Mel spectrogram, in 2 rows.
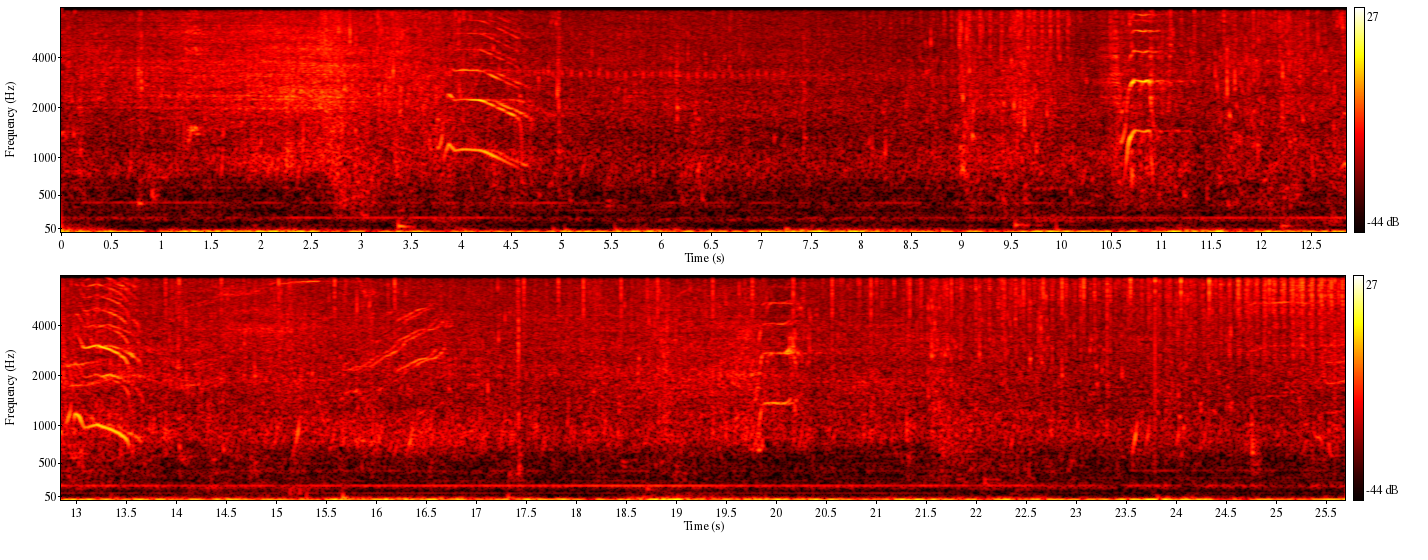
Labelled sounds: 3.8	4.8	killer whale, southern Alaska resident, 0.74 to 8.0 kHz
10.5	11.1	killer whale, southern Alaska resident, 0.46 to 8.0 kHz
12.8	13.7	killer whale, southern Alaska resident, 0.18 to 8.0 kHz
15.6	16.7	killer whale, southern Alaska resident, 1.0 to 5.9 kHz
19.8	20.3	killer whale, southern Alaska resident, 0.78 to 8.0 kHz

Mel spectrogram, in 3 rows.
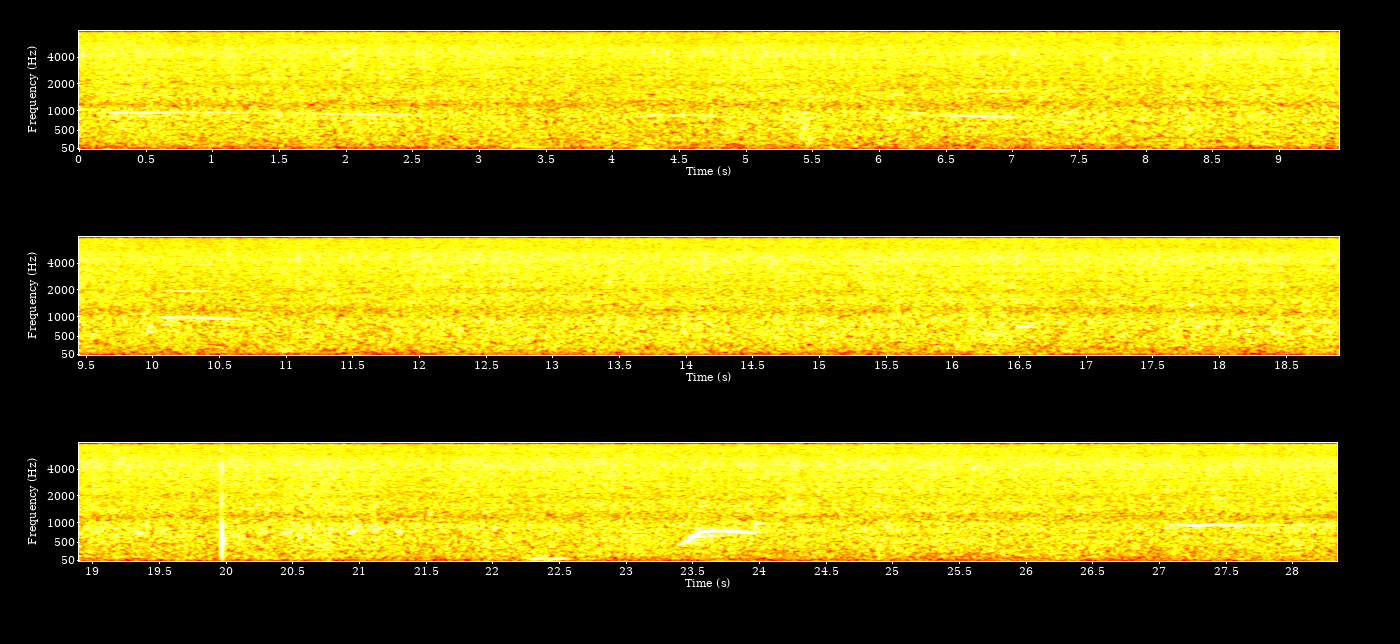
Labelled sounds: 0.2	0.6	humpback whale, 0.84 to 1.0 kHz
6.5	6.8	humpback whale, 0.78 to 0.94 kHz
10.0	10.6	humpback whale, 0.88 to 2.0 kHz
23.5	24.0	humpback whale, 0.78 to 0.88 kHz
27.0	27.6	humpback whale, 0.84 to 1.0 kHz

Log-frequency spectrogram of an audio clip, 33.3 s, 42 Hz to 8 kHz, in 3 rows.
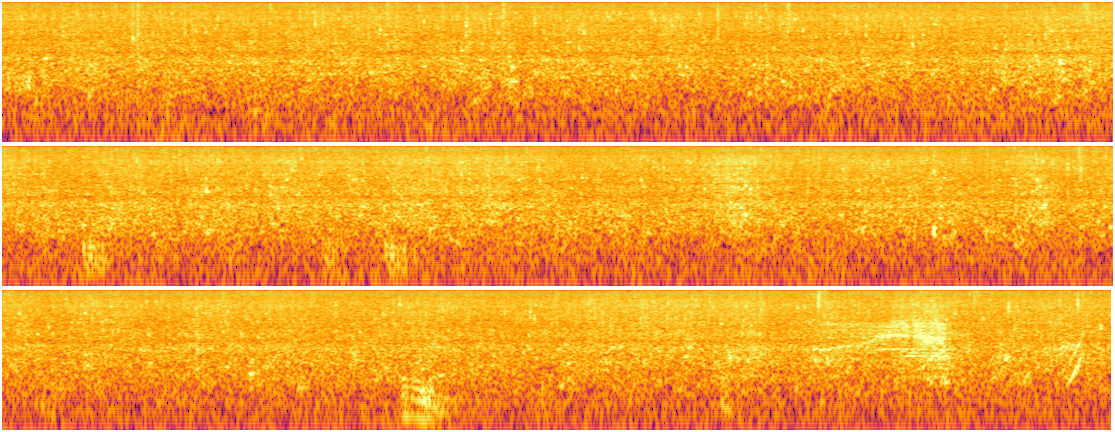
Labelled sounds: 30.9	31.7	humpback whale, 1.1 to 1.7 kHz
32.7	33.0	humpback whale, 0.78 to 1.2 kHz

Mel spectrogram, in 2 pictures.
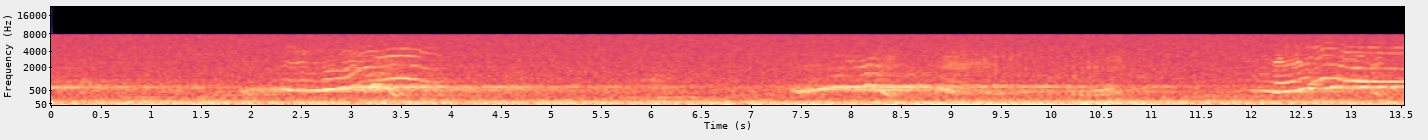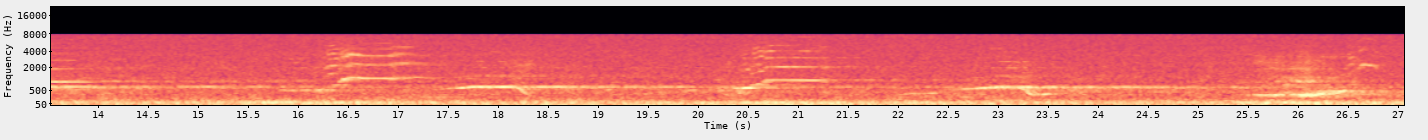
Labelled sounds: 2.3	3.8	humpback whale, 0.80 to 4.5 kHz
8.0	8.3	humpback whale, 1.9 to 2.3 kHz
12.1	13.8	humpback whale, 0.80 to 4.9 kHz
16.3	17.3	humpback whale, 0.86 to 4.9 kHz
20.6	21.3	humpback whale, 0.80 to 5.2 kHz
23.0	23.3	humpback whale, 2.4 to 2.6 kHz

